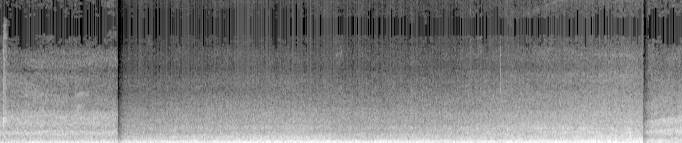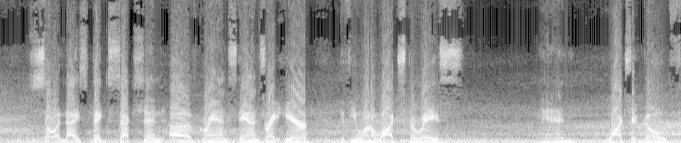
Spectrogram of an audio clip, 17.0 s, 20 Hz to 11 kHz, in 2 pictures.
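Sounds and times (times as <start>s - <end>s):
road traffic rumble: 0.0s - 17.0s.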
